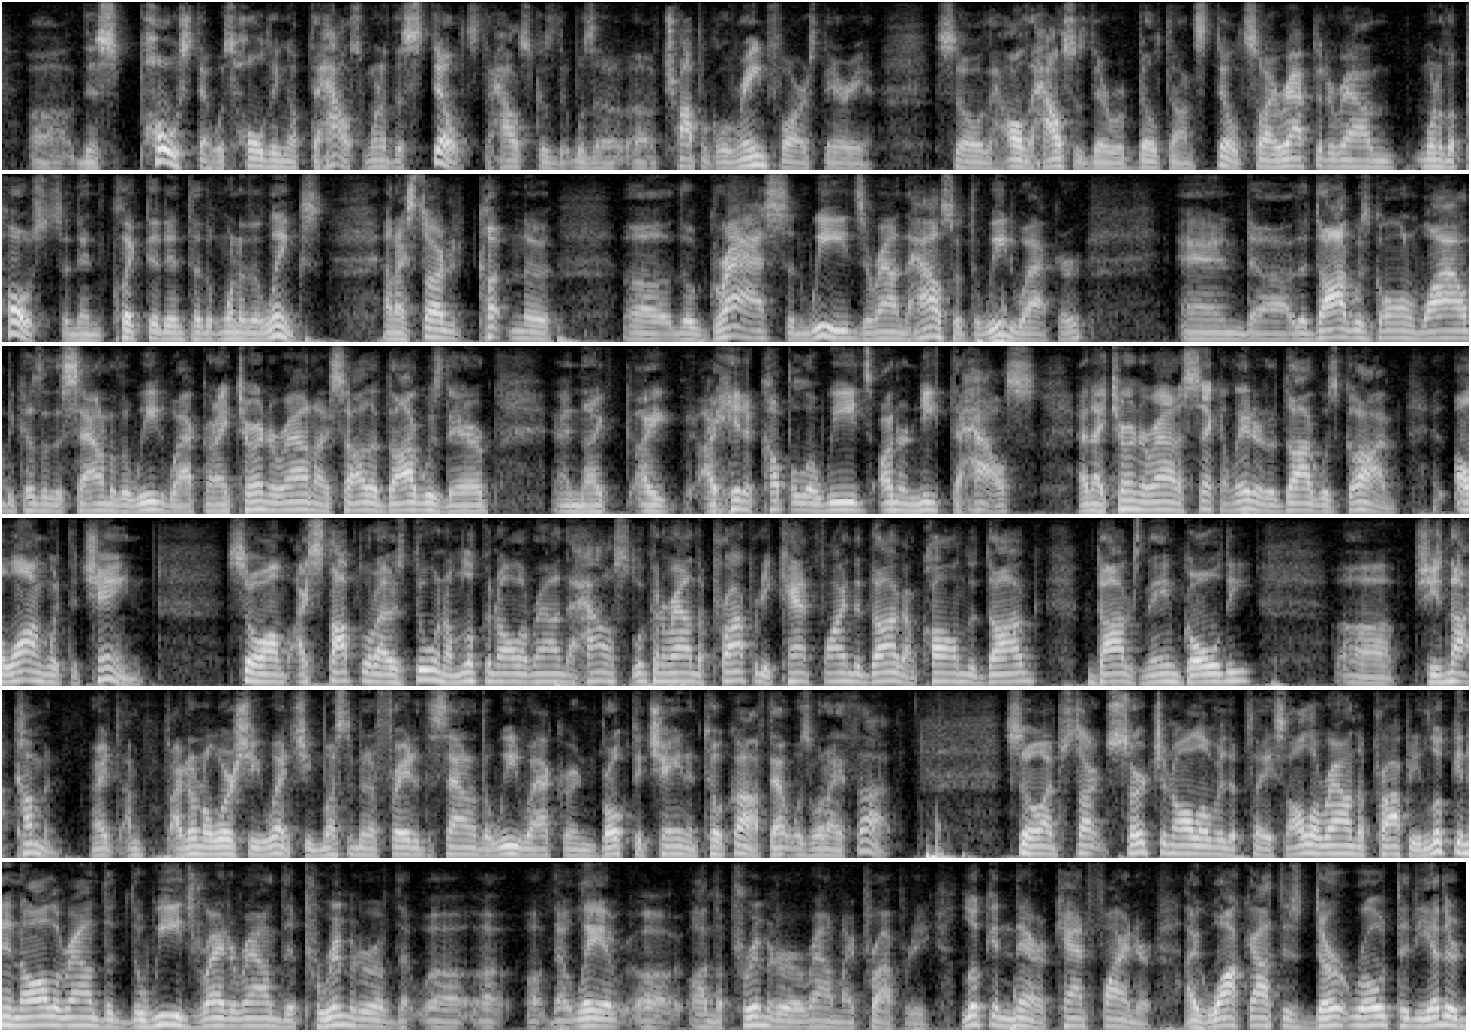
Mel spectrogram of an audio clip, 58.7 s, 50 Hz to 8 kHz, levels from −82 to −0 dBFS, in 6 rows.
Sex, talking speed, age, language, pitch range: male, 245 wpm, 40-59, English, 110-140 Hz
